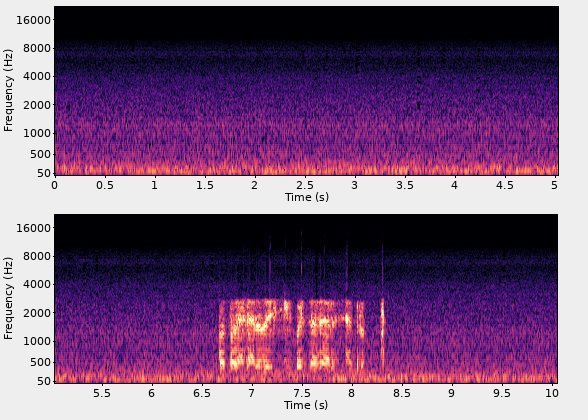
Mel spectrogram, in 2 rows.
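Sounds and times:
steady rushing noise: 0:06.6 - 0:08.4.

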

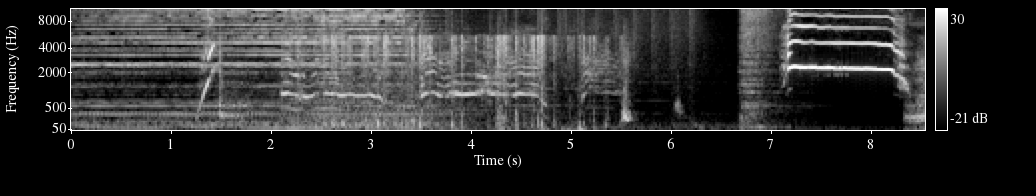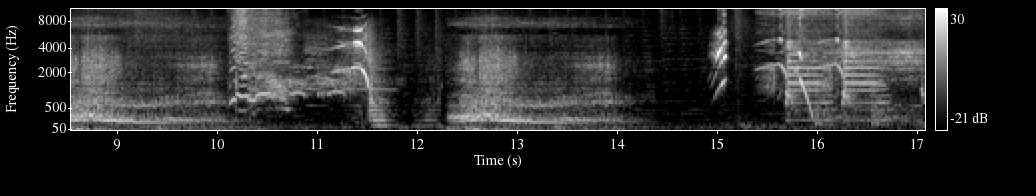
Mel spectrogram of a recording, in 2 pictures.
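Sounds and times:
background music: 0:00.0 - 0:17.0
shrill gliding cries: 0:00.6 - 0:05.4, 0:07.1 - 0:13.0
animal roars: 0:08.3 - 0:14.4.

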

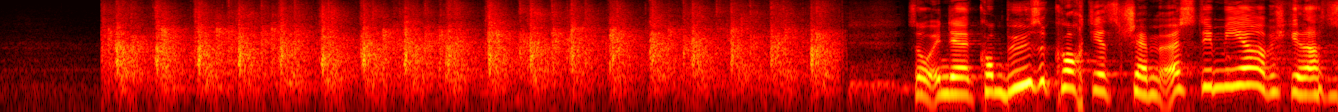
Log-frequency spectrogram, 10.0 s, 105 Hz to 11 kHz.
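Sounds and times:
audience applauding: 0:00.8 - 0:06.4.

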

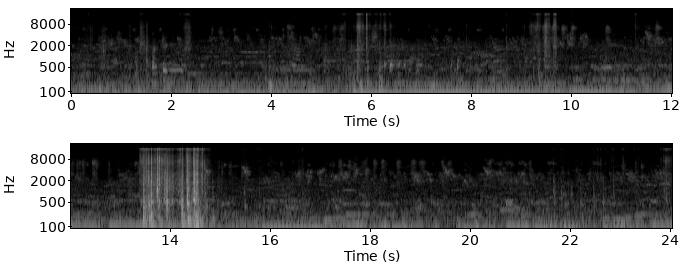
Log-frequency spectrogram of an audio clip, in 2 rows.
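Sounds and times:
pigeon wings flapping: 0:13.4 - 0:14.8.

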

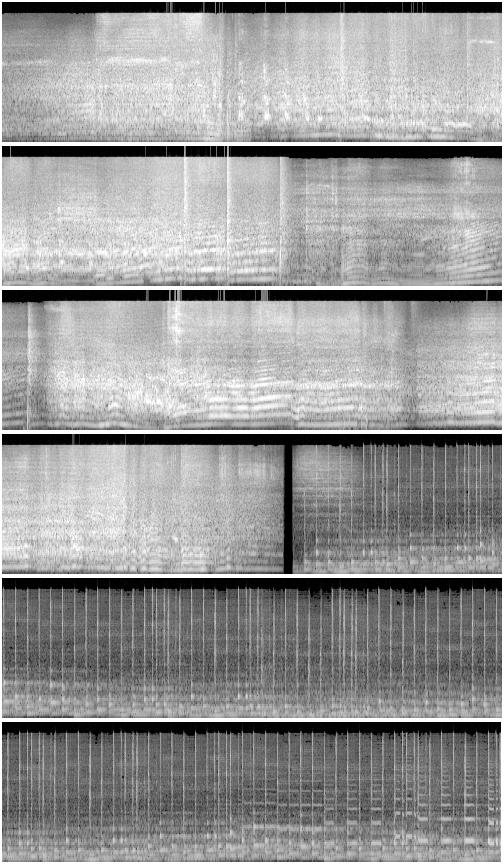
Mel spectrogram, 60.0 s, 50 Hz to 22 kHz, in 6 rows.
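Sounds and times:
rally car engines revving: 0:00.0 - 0:35.7.

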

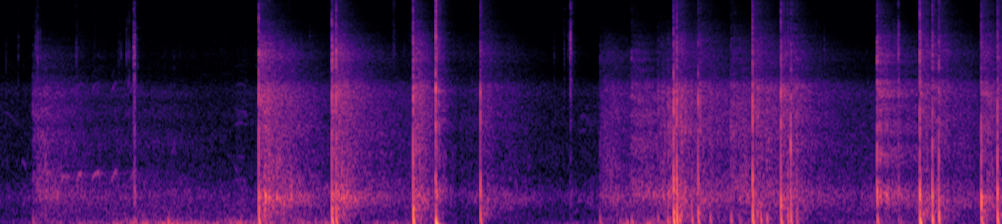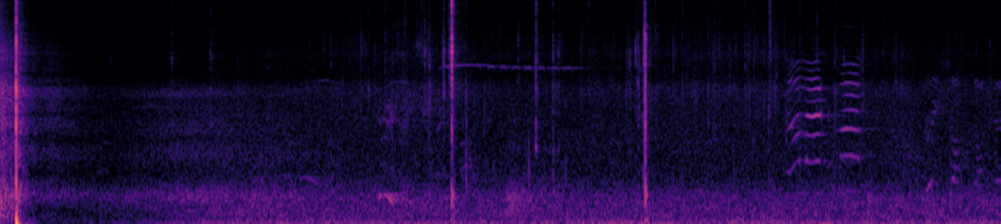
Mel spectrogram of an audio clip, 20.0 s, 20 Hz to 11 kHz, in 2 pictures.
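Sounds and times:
shotgun shots echoing: 0:02.6 - 0:05.4, 0:06.0 - 0:10.6.

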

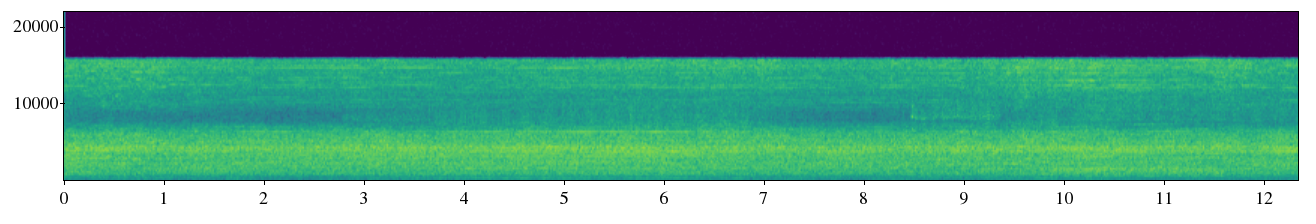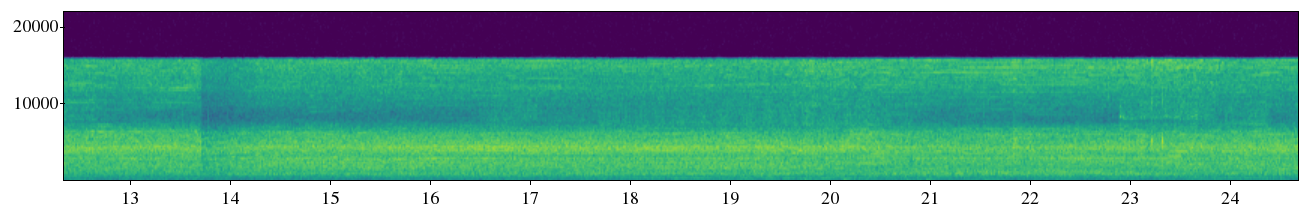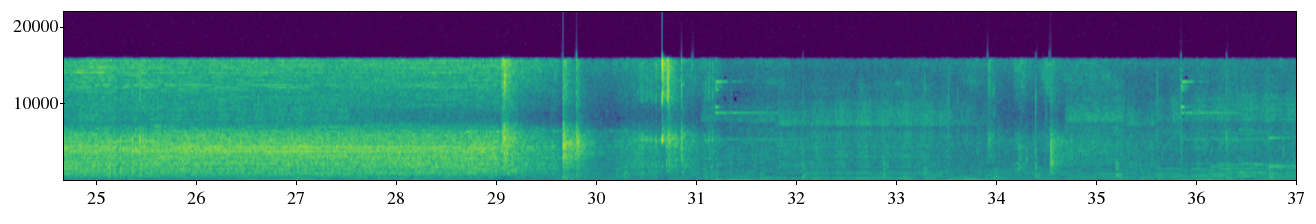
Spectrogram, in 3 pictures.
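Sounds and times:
blower rushing noise: 0:00.0 - 0:37.0
simple background melody: 0:00.0 - 0:37.0.

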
